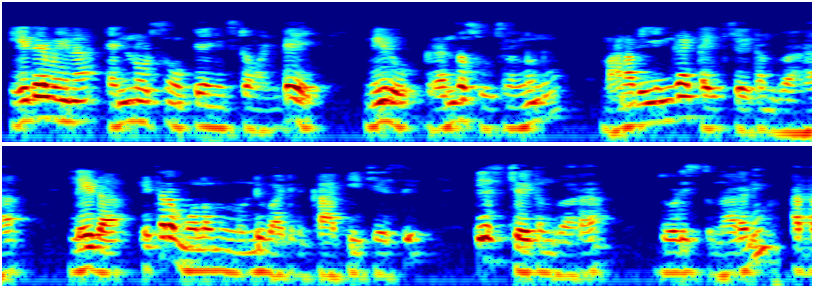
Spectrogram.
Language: Telugu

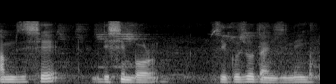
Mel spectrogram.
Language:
Bodo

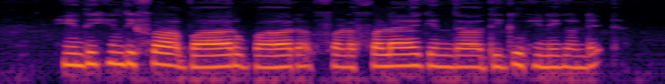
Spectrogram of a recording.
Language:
Divehi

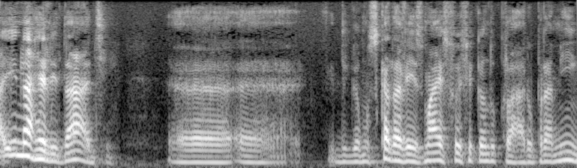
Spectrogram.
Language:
Portuguese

